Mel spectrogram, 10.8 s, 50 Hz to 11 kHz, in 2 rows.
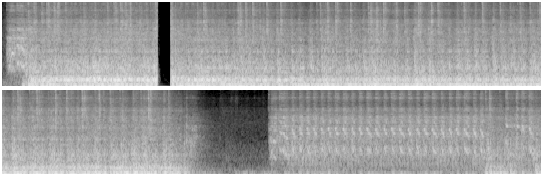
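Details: Kawasaki ZL600 twin with two same-size air holes each to let in more air, balancing air versus fuel: fires, runs uneven and lumpy, dies and catches again; still rough, owner thinks it's "kind of close".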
